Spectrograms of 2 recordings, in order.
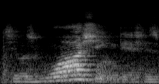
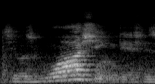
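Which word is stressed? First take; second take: washing; washing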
